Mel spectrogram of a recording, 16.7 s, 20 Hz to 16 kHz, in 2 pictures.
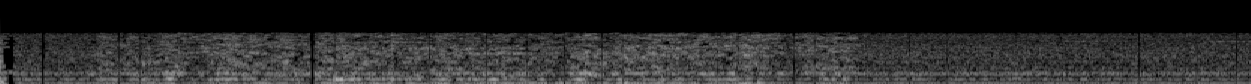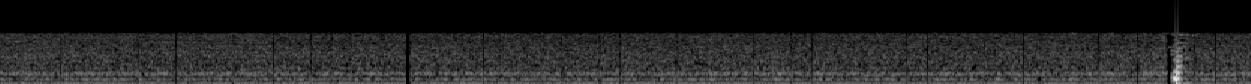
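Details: Swarming honey bees settling into a bait hive at Painted Peacock Manor on 04/07/21; a rougher, fluctuating buzz for the first six seconds eases into a softer steady drone, with a sudden click near the end.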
